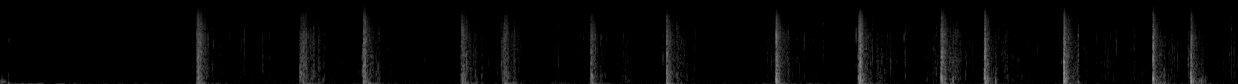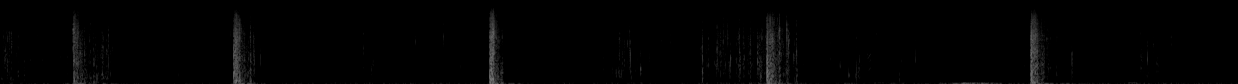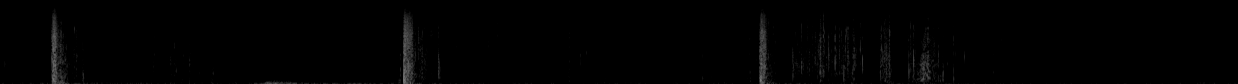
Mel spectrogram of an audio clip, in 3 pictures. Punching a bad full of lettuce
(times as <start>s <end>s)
2.0s 3.9s, 4.6s 7.0s, 7.6s 12.5s, 22.7s 23.0s, 28.8s 29.2s, 32.3s 34.3s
